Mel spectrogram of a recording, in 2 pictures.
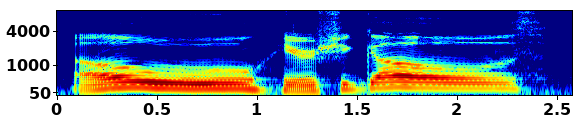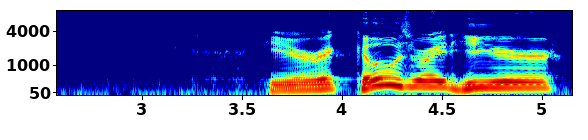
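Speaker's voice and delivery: high, drawn-out rising excitement; excited anticipation. Real, not acted. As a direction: stretch it out as the action kicks off. Excited as the action starts.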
